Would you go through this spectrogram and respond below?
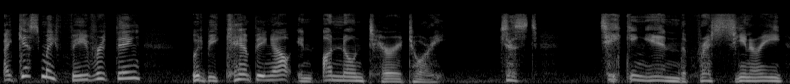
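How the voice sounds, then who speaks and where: A shy, earnest young scout girl. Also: fairly low pitch. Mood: warm, grateful. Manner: hesitant, soft-spoken, polite, earnest. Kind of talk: video game character voice lines. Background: music.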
